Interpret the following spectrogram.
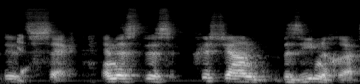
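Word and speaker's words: Bezuidenhout: And this Christian Bezidenhut, I believe that's how you pronounce that. Yeah. That H is more of a ch.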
